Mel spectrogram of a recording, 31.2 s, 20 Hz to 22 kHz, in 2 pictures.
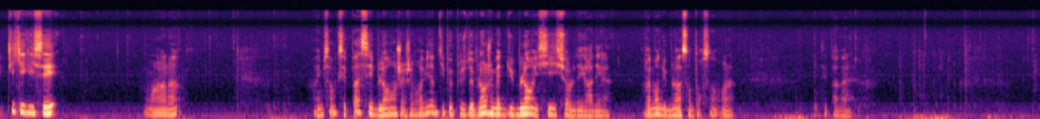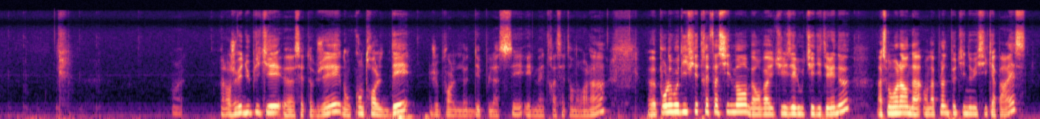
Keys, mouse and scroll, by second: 0.3-1.5 drag, 2.0 click, 3.2 click, 4.1 click, 5.2 click, 8.5 click, 9.9 click, 12.8 click, 13.8 KP_Subtract, 15.5 click, 16.6 click, 17.7-19.0 drag, 21.6 ctrl+d, 21.9-24.8 ctrl+drag, 28.0 click, 29.2 click.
